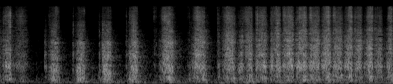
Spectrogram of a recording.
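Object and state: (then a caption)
Small fabric rug being scrubbed. A white plastic hand brush scrubs back and forth over a small, thin green fabric rug with a rabbit print, wet and soapy and lying flat on a concrete floor, while the other hand holds it down. Rhythmic, wet, bristly rasping strokes with a bright hiss start distinct and speed up into a denser, near-continuous scrubbing.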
